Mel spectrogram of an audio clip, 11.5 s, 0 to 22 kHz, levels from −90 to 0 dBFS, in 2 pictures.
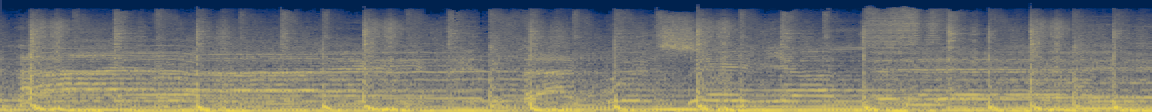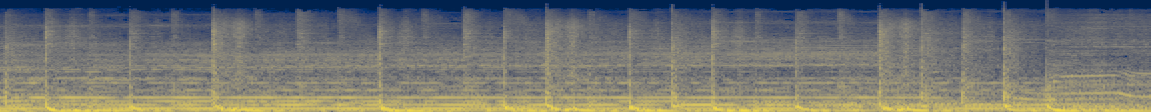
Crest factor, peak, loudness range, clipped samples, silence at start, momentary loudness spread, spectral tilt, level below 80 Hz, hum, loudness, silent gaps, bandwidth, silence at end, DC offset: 12 dB; 0 dBFS; 1 LU; under 0.1%; 0 s; 2 LU; -6 dB/octave; -16 dBFS; none; -13 LUFS; none; 16 kHz; 0 s; under 0.1%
